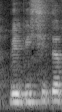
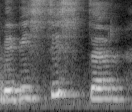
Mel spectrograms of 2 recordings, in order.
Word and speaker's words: babysitter: penuh itu duduk jadi babysitter penunggu bayi Maksudnya ya orang yang merawat bayi gitu nah jadi bukan bebisister tapi baby sitter ya babysitter yang jelas lahirnya ya oke kemudian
